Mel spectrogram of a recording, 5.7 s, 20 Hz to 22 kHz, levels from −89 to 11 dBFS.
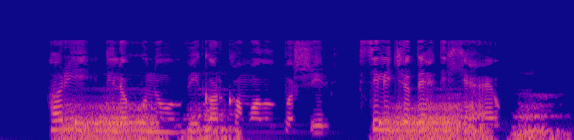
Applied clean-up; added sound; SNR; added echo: classical method spectral subtraction.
